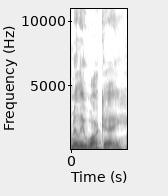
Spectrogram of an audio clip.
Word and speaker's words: Milwaukee: Maybe not Milwaukee or Baltimore. – It's pronounced Milwaukee. And it means the good land.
